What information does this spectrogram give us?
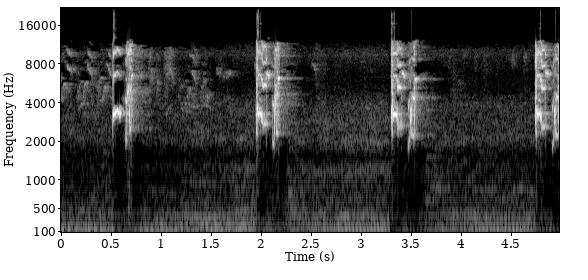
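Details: Lovebirds calling: shrill paired chirps repeated regularly about every 1.4 seconds, with a low steady hum underneath.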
